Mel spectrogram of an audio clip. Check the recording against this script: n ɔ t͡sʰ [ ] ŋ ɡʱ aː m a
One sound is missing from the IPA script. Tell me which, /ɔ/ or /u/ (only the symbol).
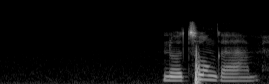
ɔ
